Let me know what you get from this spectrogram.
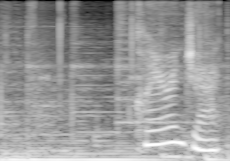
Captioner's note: footsteps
